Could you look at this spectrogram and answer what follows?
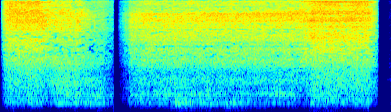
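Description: A pressure cooker on a gas stove vents a loud, steady rush of hissing steam, close by and sustained, broken by two brief gaps.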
